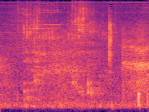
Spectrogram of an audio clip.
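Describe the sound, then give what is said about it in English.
Someone refills their glass for a toast, the drink pouring in with a soft liquid splashing and trickling that rises slightly in pitch as the glass fills, quiet, with no talking. “Well, I have no idea who to toast to maybe for our toast, I'm going to refill my glass here.”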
